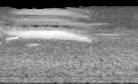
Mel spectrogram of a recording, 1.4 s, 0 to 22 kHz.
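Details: A European greenfinch, recorded in 2017 while feeding, gives one drawn-out, steady, high wheezing note lasting under a second against a soft background hiss.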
